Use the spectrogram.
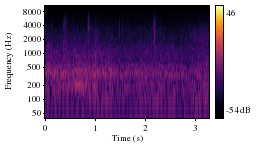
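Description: Bees kept in hives in a 1957 wartime film scene buzz in a steady, dense drone, fairly loud and continuous, with a few brief louder passes of individual insects and no talk.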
